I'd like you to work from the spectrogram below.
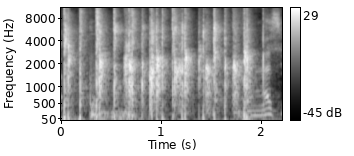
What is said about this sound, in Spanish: Un aplauso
